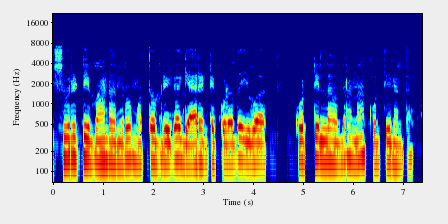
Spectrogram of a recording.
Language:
Kannada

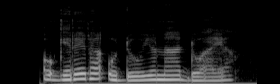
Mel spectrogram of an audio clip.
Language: Kikuyu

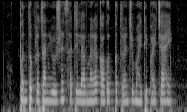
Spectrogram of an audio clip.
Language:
Marathi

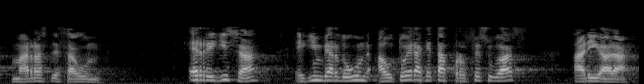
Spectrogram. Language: Basque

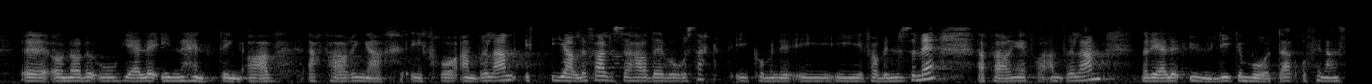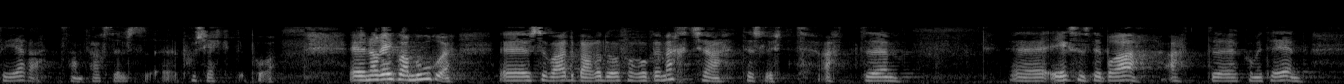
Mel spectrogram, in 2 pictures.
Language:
Norwegian Nynorsk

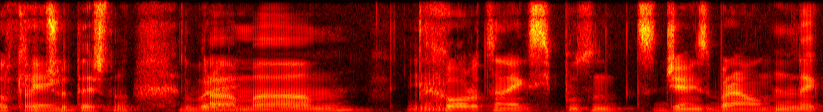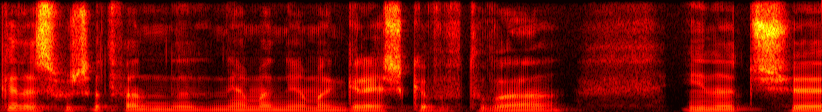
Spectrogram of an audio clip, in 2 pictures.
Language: Bulgarian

